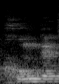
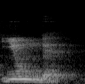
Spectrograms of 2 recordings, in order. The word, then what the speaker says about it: Junge: La J se llama J y se pronuncia como una I. O sea, en este caso no diríamos Junge, sino decimos Junge.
